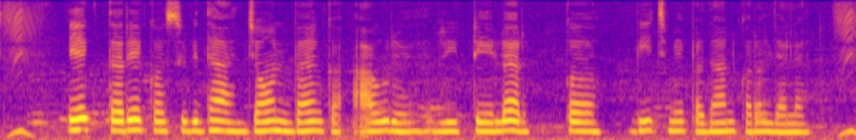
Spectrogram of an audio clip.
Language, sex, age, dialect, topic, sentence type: Bhojpuri, female, 25-30, Western, banking, statement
